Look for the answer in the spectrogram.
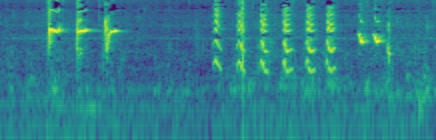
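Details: Tame Asian pied starling with a loud song loaded with copied phrases, used to tutor other birds so they answer. Three sharp whistled notes, a pause, then a run of seven repeated downslurred chirps ending in quick high whistles.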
